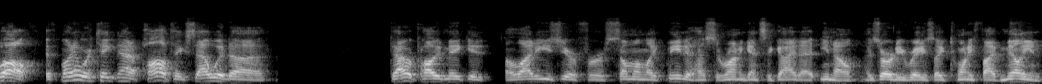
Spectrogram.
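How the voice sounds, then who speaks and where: In a quiet background, a man with a medium pitch talks at a fairly quick pace with lively intonation. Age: 50s. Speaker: congressional candidate and actor. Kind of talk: interview. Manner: hesitant, many fillers and repetitions.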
